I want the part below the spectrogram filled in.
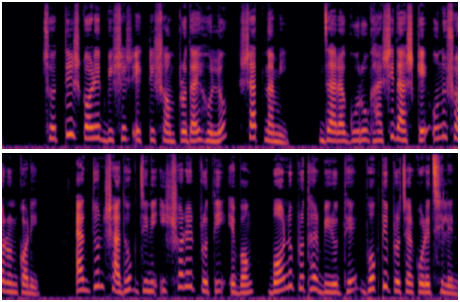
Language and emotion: Bengali, neutral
